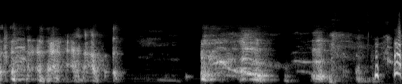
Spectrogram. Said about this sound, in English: Yeah, in the pandemic times, no one wants to hear anybody coughing.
